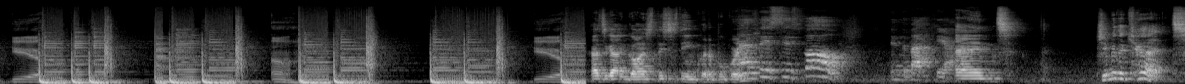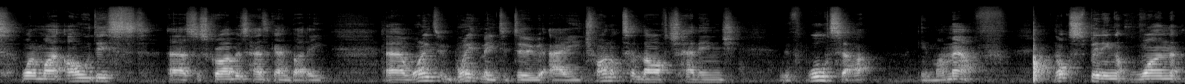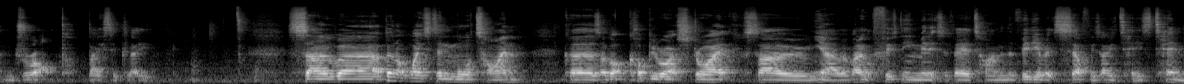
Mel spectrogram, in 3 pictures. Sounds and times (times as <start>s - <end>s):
Speech: 5.4s - 10.3s, 11.0s - 15.1s, 15.7s - 25.3s, 26.6s - 35.5s.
